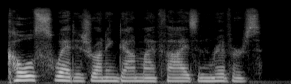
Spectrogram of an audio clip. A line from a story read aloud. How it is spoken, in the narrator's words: Tommy said gravely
